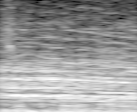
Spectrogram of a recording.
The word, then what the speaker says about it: colonel: It looks like it should be pronounced colonel but no kernel like corn but it's not spelled kernel that way.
